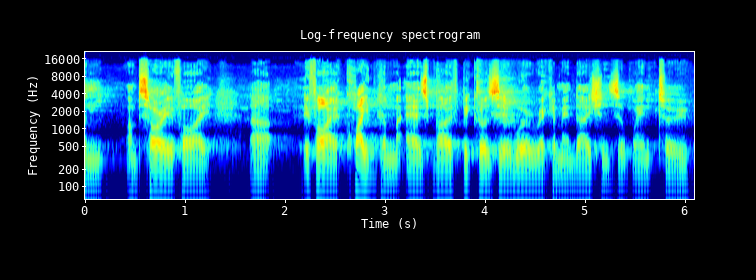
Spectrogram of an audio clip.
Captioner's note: none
